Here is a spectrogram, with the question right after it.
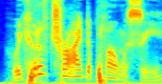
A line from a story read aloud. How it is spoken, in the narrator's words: Velvet cried out as she ran for her life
